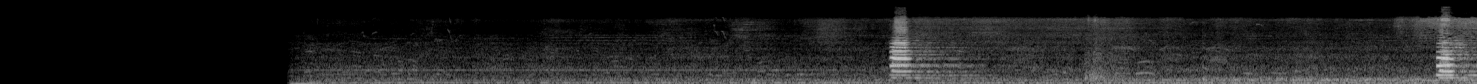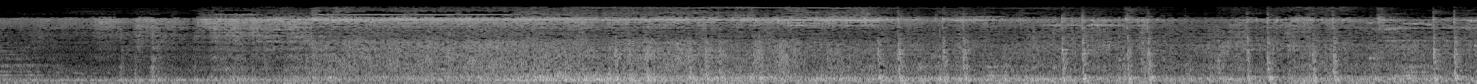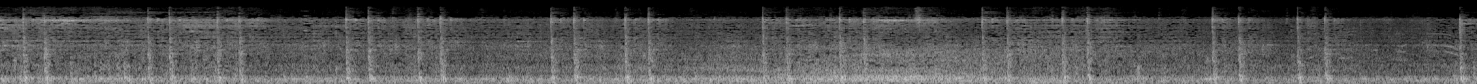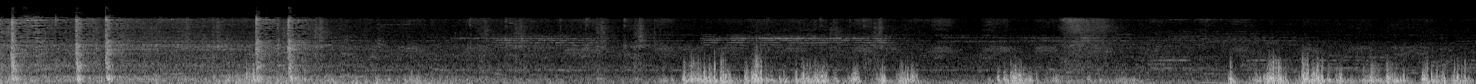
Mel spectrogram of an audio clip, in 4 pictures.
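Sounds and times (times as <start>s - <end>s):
diesel locomotive engine: 2.9s - 59.0s
train wheels clicking over rail joints: 15.6s - 48.0s.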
